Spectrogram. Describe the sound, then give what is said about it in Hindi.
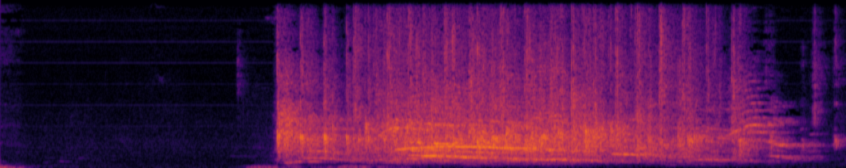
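After a few seconds of near silence, male devotees at a gathering in Vrindavan Garden break into loud, sustained applause, a dense wash of many hands clapping that holds steady for several seconds before ending abruptly. “भक्त लोग ने अपनी ताली खुद ही बजा लिया, साधारण नहीं है, अच्छी बात है।”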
